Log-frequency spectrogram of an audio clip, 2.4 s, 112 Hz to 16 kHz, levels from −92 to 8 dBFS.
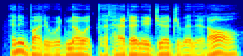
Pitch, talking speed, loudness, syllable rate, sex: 110 Hz, 245 wpm, -17 LUFS, 6.7 syllables/s, male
